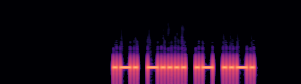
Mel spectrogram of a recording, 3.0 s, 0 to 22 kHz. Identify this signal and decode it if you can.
Morse code, heard as a keyed tone, about 34 wpm, 700 Hz. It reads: R6AF
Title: Easy Call Signs Repeated 3x - 35wpm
